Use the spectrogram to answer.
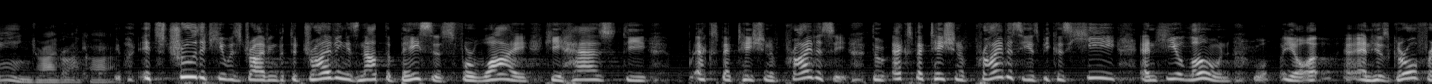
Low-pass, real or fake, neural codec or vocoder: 7.2 kHz; real; none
